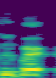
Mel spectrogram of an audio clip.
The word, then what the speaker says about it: Cooper: I think his name was Quade Cooper. I think it rhymes with Hooper.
